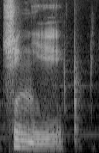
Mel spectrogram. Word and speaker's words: Qingyi: Juan and Chingi. Okay. Okay. So, that's how you pronounce it.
